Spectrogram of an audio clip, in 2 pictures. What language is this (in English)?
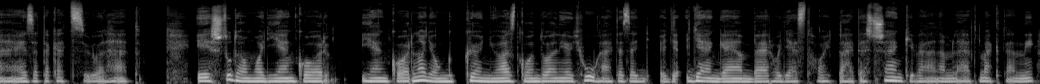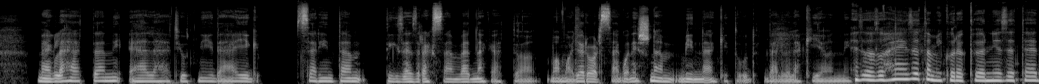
Hungarian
